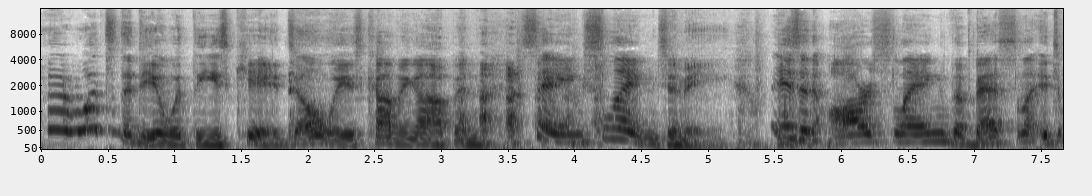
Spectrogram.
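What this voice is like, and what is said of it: Imitates another person's voice. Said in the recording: “Can I do an impression? ... What is his name? Andy Rooney?”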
